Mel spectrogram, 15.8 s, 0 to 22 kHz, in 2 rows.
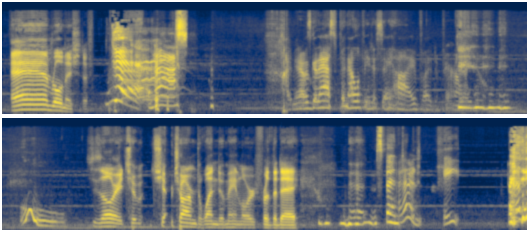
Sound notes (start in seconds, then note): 6.8 laughs; 15.5 laughs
